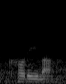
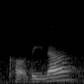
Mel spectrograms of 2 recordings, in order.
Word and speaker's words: Colima: Colima. Colina?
